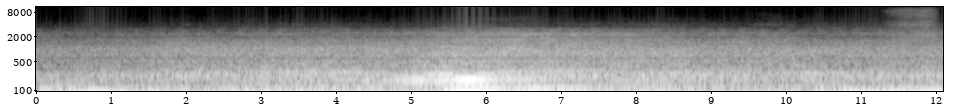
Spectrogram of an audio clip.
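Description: Low background rumble that swells briefly around the middle, with a faint hum.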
